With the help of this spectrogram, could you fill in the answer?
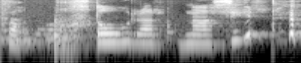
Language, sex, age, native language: Icelandic, male, 9, Icelandic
